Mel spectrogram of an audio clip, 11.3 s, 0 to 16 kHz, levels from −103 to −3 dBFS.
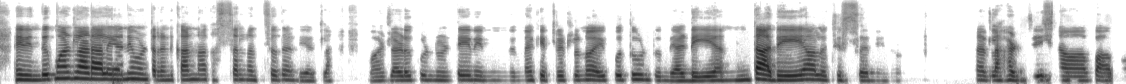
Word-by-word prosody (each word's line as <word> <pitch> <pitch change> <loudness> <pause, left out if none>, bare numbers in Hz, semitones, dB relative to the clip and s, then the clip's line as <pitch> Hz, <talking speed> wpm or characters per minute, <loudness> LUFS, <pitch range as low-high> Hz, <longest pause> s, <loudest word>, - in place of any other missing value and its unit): నేను 210 -1 +5
ఎందుకు 215 +4 +2
మాట్లాడాలి? 250 -4 +6
అని 240 +2 0
ఉంటారండి. 195 -3 -4
కానీ 205 +2 +1
నాకు 215 -3 -8
అస్సలు 210 +2 -7
నచ్చదండి 195 -3 -7
అట్లా. 160 +1 -14 0.4
మాట్లాడకుండా 185 +2 -5
ఉంటే. 180 +2 -4
నేను 180 -1 -9 0.4
నాకు 185 0 -5
ఎట్ల 185 - -26
ఎట్లనో 195 +2 -4
అయిపోతూ 195 +3 -3
ఉంటుంది. 175 -4 -8
ఆ - - +3
డే 165 - 0 0.2
అంతా 190 +5 +4
అదే 190 0 +4 0.2
ఆలోచిస్తాను 185 -4 -5
నేను. 160 +1 -24 0.9
అట్లా 185 0 -1
హర్ట్ 175 -2 -1
చేసినా 185 0 -3 0.3
పాపం 165 -1 -2
190 Hz, 150 wpm, -25 LUFS, 180-205 Hz, 0.9 s, మాట్లాడాలి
